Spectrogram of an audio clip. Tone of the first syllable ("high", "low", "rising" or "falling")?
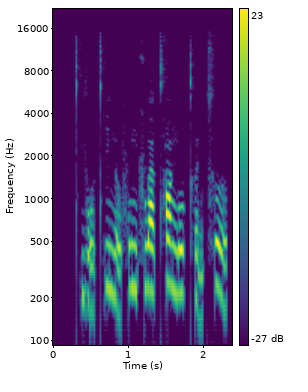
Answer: low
